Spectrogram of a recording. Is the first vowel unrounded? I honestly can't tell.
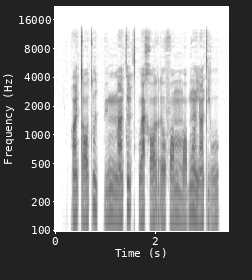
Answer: yes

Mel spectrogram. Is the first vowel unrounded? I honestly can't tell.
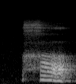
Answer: no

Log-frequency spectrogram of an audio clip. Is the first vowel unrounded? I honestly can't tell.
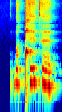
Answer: yes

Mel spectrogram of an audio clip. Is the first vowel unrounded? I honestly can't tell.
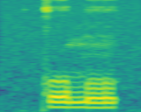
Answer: no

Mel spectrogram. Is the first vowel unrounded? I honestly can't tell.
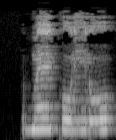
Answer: yes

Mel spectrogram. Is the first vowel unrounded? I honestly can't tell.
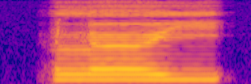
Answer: yes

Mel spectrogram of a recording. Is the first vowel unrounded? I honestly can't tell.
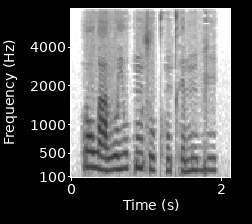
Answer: no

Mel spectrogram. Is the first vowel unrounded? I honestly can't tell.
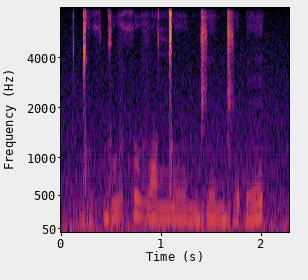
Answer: no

